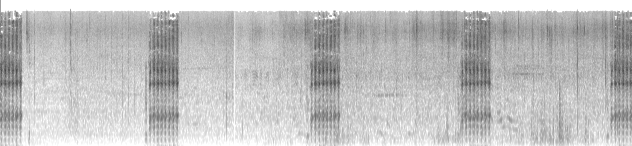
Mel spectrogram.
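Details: Goat bleating in short pulsed, quavering bursts about every three seconds, five calls in all, with quiet background noise between them.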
